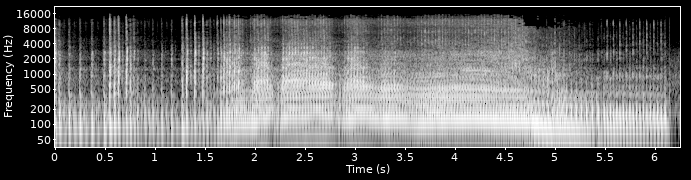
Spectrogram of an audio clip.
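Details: Customized 1980 BMW R65 boxer twin with shorty exhaust, after a year-long rebuild: loud, throaty blips, rises smoothly and settles back, pulling clean through the rev without stumbling. Healthy running.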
